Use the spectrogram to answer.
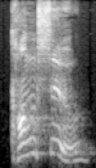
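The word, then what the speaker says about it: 공수: Kung Su is the Korean pronunciation of karate.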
